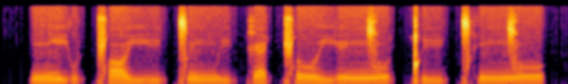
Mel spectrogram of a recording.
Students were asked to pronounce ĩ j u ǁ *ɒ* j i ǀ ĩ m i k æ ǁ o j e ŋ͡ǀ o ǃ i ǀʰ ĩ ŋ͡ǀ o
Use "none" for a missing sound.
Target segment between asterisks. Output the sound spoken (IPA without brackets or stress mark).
ɒ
